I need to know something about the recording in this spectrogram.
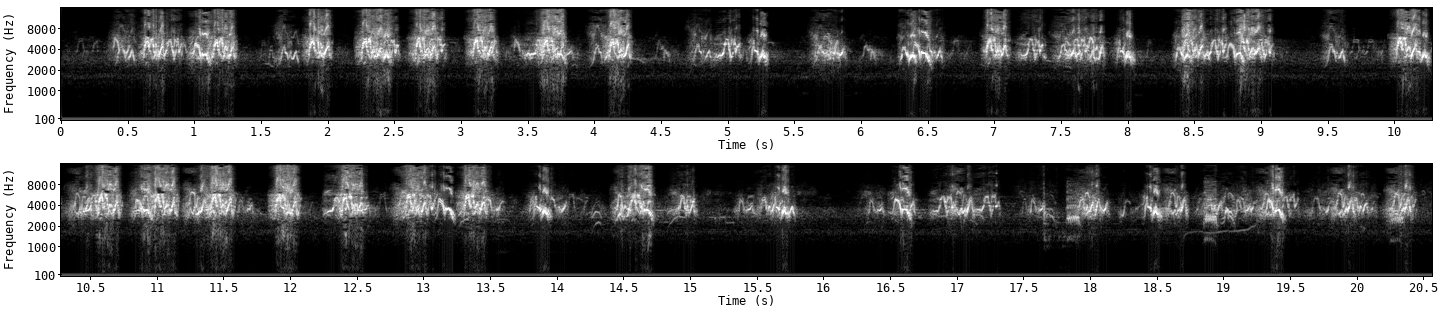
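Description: A bird of prey calls nearby in sharp, high, rapidly repeated chirps.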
